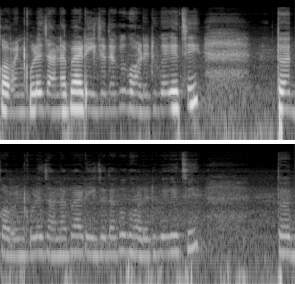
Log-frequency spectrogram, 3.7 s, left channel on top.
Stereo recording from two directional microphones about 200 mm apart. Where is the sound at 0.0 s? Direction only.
45° left (ahead or behind).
